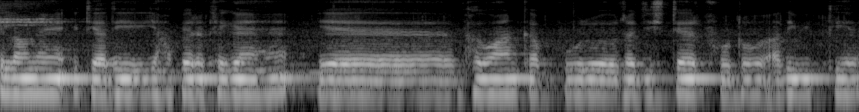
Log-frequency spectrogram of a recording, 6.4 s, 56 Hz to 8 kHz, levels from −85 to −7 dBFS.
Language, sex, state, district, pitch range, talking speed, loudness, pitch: Hindi, male, Bihar, East Champaran, 115-125 Hz, 160 wpm, -36 LUFS, 120 Hz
